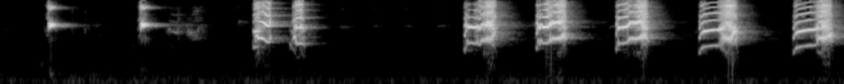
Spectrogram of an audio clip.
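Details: Long-tailed shrike song meant to make another shrike answer: two thin high notes, a harsh double note, then five rasping notes with upward-sweeping starts, evenly spaced.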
